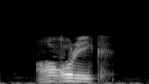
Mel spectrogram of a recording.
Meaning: 1. mill 2. molar
- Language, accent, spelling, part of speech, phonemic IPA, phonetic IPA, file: Armenian, Eastern Armenian, աղորիք, noun, /ɑʁoˈɾikʰ/, [ɑʁoɾíkʰ], Hy-աղորիք.ogg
